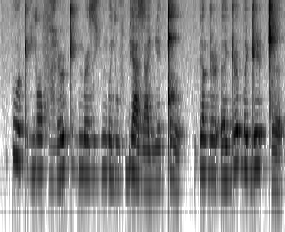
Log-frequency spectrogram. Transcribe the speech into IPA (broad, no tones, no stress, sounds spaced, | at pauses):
p u ʈ i̤ j ɔ f a̤ ɭ u ɭ ʈ i̤ m ə˞ z i̤ ŋ ʊ j u f bʲ a z a ʎ e ǃ ʊ | ʔ i lˠ ɖ ʊ ɭ ʔ ə j ɖ ə˞ b ə j ɖ i ɭ ǁ ə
